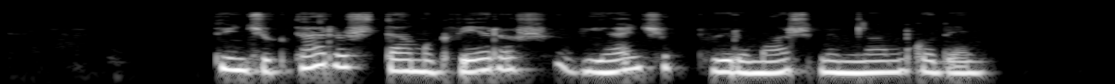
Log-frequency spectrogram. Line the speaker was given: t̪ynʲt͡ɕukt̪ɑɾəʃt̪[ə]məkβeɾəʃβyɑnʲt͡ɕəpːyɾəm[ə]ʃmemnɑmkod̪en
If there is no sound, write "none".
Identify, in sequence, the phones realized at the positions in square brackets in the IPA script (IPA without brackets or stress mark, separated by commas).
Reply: ɑ, ɑ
